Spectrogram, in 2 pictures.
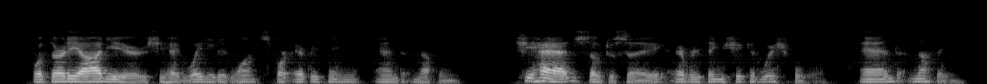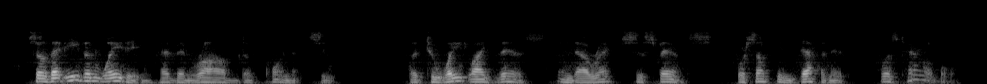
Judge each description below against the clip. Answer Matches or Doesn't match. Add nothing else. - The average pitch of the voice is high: Doesn't match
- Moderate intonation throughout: Matches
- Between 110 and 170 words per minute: Matches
